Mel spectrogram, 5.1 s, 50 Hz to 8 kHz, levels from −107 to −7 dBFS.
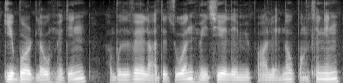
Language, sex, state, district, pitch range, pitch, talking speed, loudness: Mizo, male, Mizoram, Aizawl, 90-105 Hz, 95 Hz, 165 wpm, -17 LUFS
